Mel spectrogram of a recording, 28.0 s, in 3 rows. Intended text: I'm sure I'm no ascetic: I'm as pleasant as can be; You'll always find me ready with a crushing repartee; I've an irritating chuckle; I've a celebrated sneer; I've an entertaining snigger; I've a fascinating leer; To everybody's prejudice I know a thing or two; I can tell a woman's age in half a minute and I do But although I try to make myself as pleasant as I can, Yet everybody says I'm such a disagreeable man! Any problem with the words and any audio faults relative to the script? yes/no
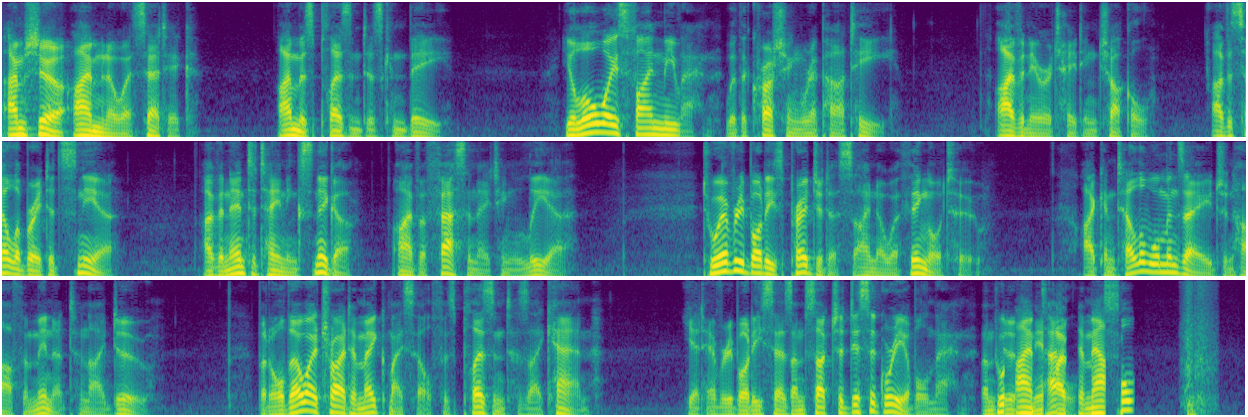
yes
